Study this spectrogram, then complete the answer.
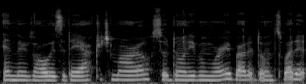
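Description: Speaking very fast in a flat monotone, a woman has a medium pitch and a dark, mellow tone. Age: 20s. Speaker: podcast host. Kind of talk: casual solo monologue. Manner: casual, filler-heavy.

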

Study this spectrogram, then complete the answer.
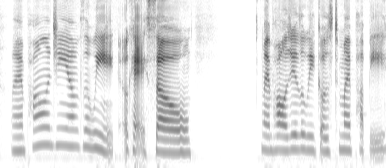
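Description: A woman with an unremarkable speaking voice, fairly high in pitch with ordinary pitch variation, talks at a moderate pace in a very clean recording with a silent background. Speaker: podcast co-host who works with influencers. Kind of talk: casual chat. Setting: studio with headphones. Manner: filler-heavy, casual, says 'like' constantly.

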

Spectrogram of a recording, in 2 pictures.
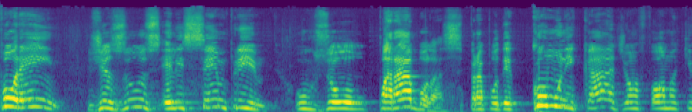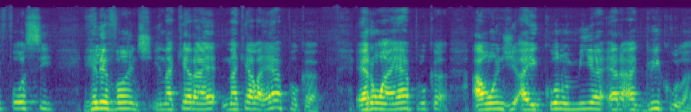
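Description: A man with a high pitch, ordinary pitch variation and a fairly slow pace. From Brazil. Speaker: pastor. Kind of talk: sermon.

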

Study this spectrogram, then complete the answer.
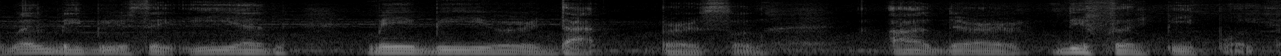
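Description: With a Filipino accent, a man talks in a dark, mellow tone at a fairly low pitch, with vocal fry and very wide pitch swings. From Philippines, Quezon City (Manila). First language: Tagalog. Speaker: podcaster. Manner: halting, hesitant with many fillers.

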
